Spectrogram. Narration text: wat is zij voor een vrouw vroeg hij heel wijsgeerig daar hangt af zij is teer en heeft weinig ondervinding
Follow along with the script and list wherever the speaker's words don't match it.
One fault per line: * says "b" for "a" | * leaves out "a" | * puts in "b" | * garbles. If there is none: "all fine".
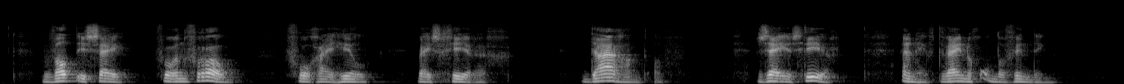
all fine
